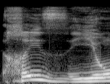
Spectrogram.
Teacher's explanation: গুন্না, তানউইনের পরে ইদগামে বা গুন্নার হরফ ওয়াও আসছে, এই কারণে এই ইয়াটি তাসদিদওয়ালা ওয়ার সাথে গুন্নার সহিত মিলাইয়া পড়তে হবে।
